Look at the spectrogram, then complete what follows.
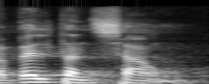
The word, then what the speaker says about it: Weltanschauung: En realidad se pronuncia Weltanschauung, algo así, no sé.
